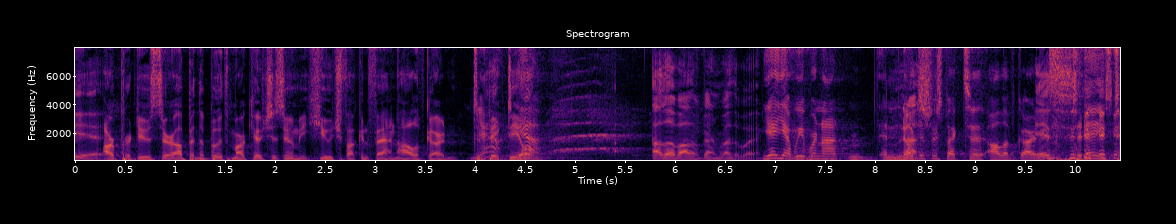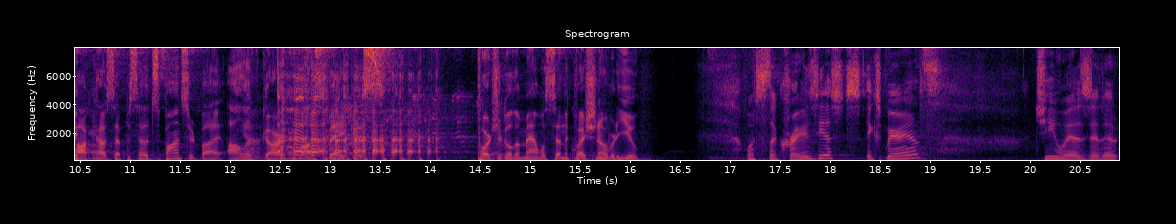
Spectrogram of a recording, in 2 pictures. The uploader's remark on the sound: We announced this surprise Talkhouse Podcast live episode at Life is Beautiful less than 45 minutes before it started. By the time the venue where we were recording opened its doors, an impossible line snaked through rows of metal dividers, down the block, and out of sight around the corner.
